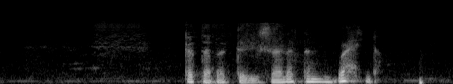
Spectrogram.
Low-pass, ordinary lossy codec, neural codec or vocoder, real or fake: 7.2 kHz; Opus, 16 kbps; codec, 16 kHz, 6 kbps, DAC; fake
